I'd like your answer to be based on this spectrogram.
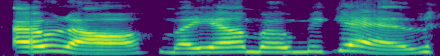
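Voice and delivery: drawn-out, hammed-up British Spanish; exaggerated Brit stretching out Spanish words; mock British-accented Spanish. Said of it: "You're like".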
